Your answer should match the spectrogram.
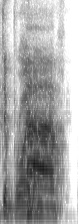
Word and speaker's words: De Bruyne: Sterling and De Bruyne scored the other two. – De Bruyne? – Yeah, I definitely butchered that one. That was my bad. – De Bruyne.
